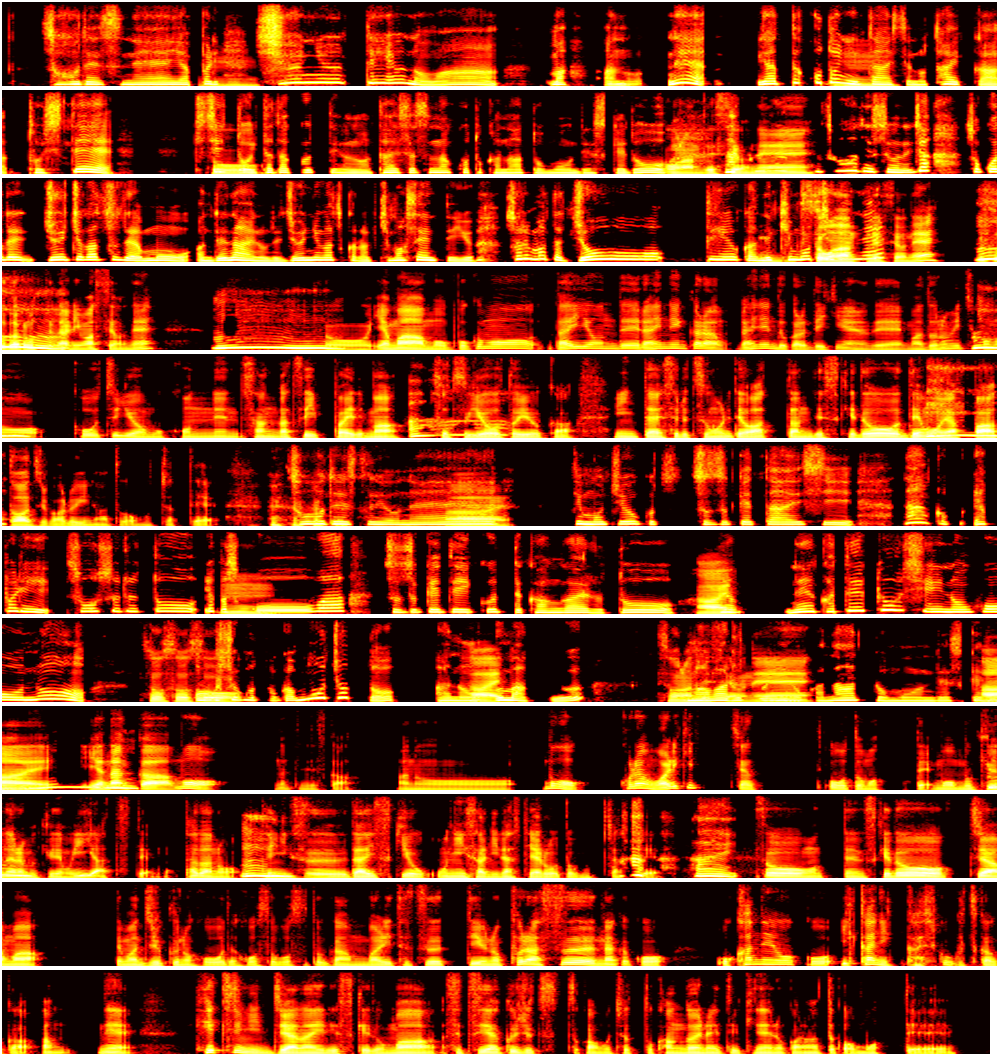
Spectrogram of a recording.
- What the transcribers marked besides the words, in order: chuckle; other background noise; laugh
- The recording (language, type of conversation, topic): Japanese, advice, 給料が少なくて毎月の生活費が足りないと感じているのはなぜですか？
